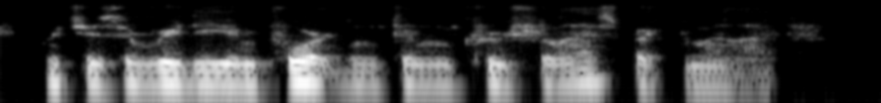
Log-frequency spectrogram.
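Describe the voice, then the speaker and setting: Somewhat breathy and fairly quick, a man's voice comes through with a dry, close sound and no echo. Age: 70s. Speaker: psychologist and sex therapist. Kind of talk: podcast interview.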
